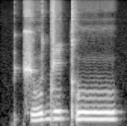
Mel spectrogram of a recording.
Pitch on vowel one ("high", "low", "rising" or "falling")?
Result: rising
